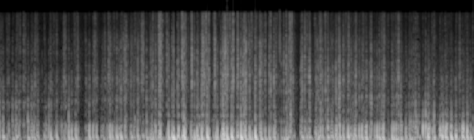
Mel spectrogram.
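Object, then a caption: Thin clear plastic bag. An empty clear plastic sleeve bag, stretched between both hands, is tapped and scratched quickly and aggressively with long acrylic nails. The result is a dense, continuous stream of sharp, crackling taps with a heavy low-frequency thump and very short ring.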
